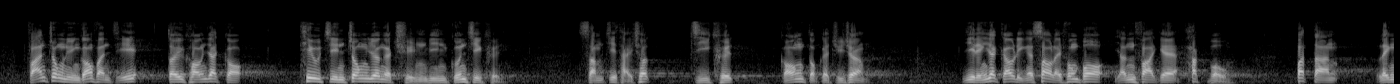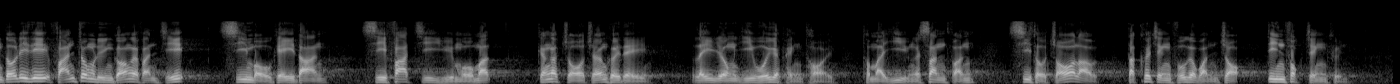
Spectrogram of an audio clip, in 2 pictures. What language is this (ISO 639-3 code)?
yue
